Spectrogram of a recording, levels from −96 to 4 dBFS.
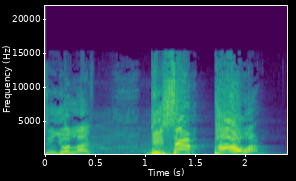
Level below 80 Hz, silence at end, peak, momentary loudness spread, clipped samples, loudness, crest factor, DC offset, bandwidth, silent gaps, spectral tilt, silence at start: -50 dBFS; 0.3 s; -2 dBFS; 10 LU; under 0.1%; -12 LUFS; 12 dB; under 0.1%; 15.5 kHz; none; -3.5 dB/octave; 0 s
